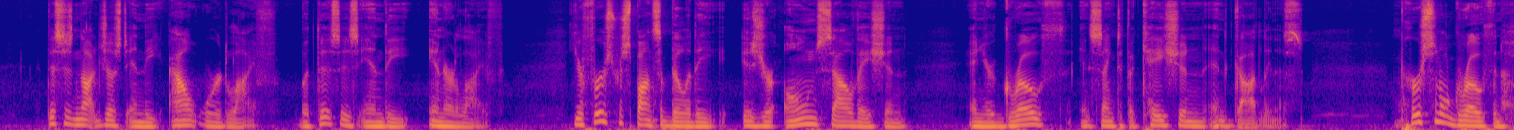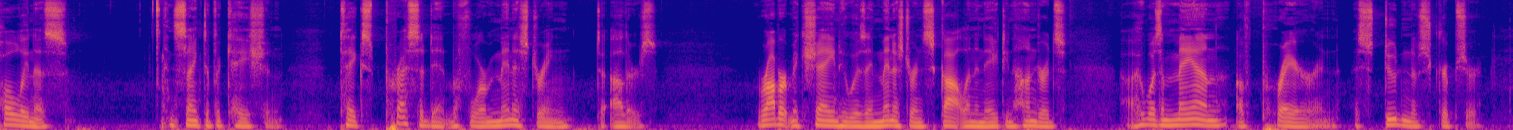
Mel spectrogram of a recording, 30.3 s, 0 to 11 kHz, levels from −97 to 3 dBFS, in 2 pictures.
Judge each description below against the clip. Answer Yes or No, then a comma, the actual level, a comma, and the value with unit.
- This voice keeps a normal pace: No, slow, 125 wpm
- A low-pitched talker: Yes, low, 110 Hz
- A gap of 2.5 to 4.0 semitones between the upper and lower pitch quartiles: Yes, average, 3.2 semitones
